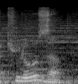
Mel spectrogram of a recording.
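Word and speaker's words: Culoz: Alors pour la troisième année consécutive, le Fest va se dérouler au Phaéton à Culose avec un Z qui se prononce.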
